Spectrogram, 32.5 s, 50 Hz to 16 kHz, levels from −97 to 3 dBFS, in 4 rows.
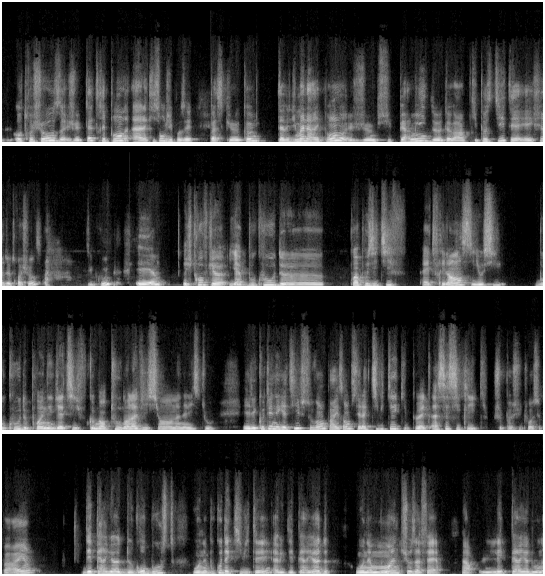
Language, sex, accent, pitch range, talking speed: French, male, French, 150-210 Hz, 220 wpm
